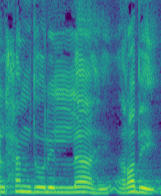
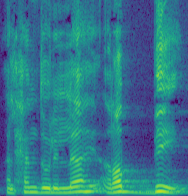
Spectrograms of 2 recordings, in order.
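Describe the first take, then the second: First: The B sound in rabbi is short and single. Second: The B sound in rabbi is held and doubled. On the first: The speaker calls it wrong. "فلو قال الحمد لله ربي، ربي العالمين، ما تصلح" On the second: The speaker calls it right. "فيها شدة ربي"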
